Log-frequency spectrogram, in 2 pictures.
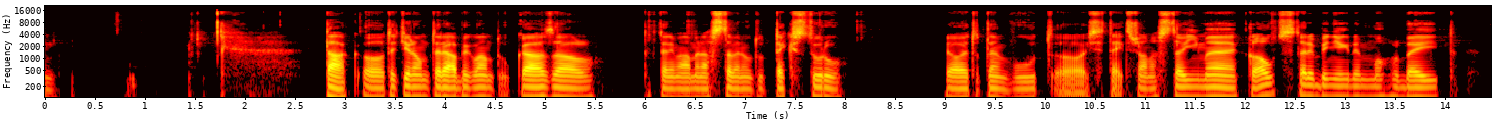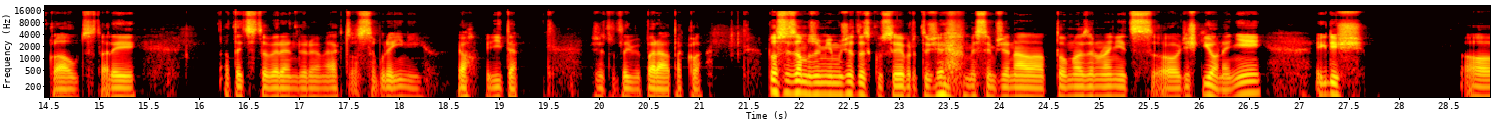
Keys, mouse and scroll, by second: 1.5 Escape, 3.2 right click, 5.0 click, 6.0-6.5 scroll up 2, 7.0-7.5 scroll up 2, 7.5 click, 8.1-8.5 scroll up 2, 10.5 click, 16.3 click, 21.3 Escape, 22.7 click.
